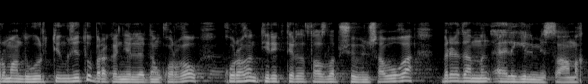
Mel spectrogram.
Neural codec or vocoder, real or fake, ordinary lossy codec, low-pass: none; real; none; 7.2 kHz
